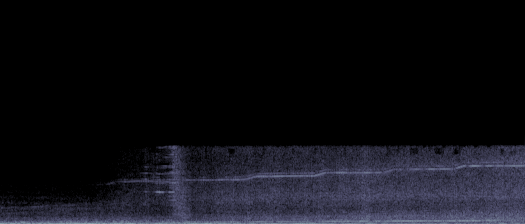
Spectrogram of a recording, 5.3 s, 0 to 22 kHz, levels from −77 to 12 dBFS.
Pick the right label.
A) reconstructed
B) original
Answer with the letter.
B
